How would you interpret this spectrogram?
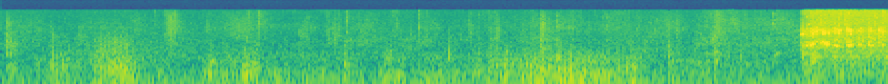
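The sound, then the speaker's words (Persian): The engine of a car that is acting up cranks and sputters unevenly, struggling to start, with low rough rumbling throughout and a sudden louder burst of noise near the end, with some wind. “ماشین نمیدم چه شایی بازی در میاره. نرسته من برم تعمیر کنم.”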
